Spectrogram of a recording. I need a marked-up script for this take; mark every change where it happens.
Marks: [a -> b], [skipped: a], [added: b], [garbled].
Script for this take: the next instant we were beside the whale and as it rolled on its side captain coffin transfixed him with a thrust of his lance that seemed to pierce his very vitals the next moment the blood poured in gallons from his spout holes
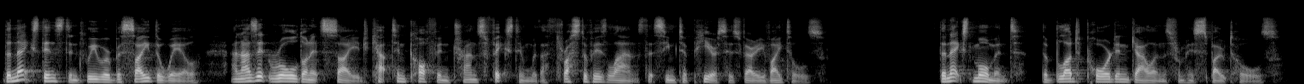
the next instant we were beside the whale and as it rolled on its side captain coffin transfixed him with a thrust of his lance that seemed to pierce his very vitals the next moment the blood poured in gallons from his spout holes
